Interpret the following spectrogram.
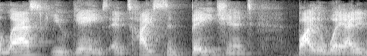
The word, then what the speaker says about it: Bagent: has missed the last few games, and Tyson Bagent, by the way, I did not know that's how you pronounce his name until I looked it up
